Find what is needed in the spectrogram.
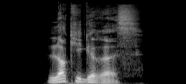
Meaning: strong/mixed nominative/accusative neuter singular comparative degree of lockig
- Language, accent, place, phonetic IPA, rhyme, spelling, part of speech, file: German, Germany, Berlin, [ˈlɔkɪɡəʁəs], -ɔkɪɡəʁəs, lockigeres, adjective, De-lockigeres.ogg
